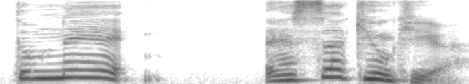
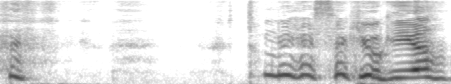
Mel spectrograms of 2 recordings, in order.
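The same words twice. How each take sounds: First: The line is said in a suspicious tone. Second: The line is said in a scared tone. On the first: "suspicious" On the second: "scared"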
